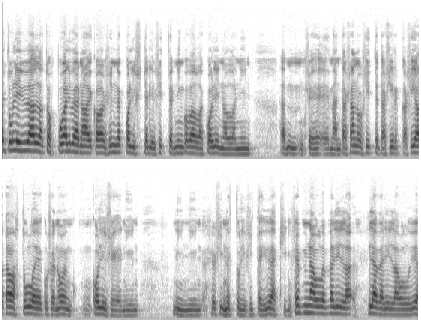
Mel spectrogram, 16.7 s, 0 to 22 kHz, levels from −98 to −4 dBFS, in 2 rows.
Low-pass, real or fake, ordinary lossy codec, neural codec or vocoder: 19.8 kHz; real; MP3, 96 kbps; none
